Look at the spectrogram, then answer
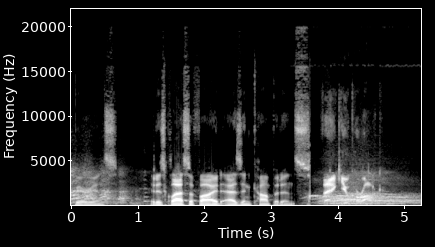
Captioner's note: audience laughs, ooooh reaction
